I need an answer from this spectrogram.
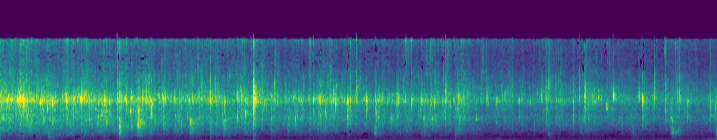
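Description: Boiled potato cubes sizzling and crackling in hot ghee with cumin seeds in a frying pan, stirred with a spatula, with a few sharper clicks among the crackle. The sizzle slowly dies down.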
